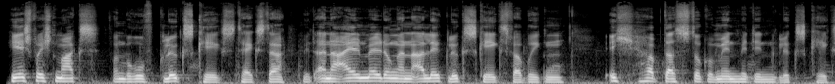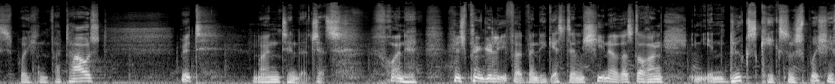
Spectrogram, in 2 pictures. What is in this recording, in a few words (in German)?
Radio Wasserbett Werbung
